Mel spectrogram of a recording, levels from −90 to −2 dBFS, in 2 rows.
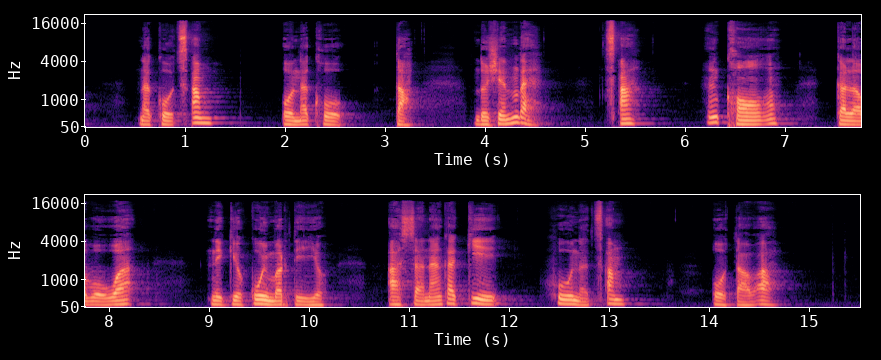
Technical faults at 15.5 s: none

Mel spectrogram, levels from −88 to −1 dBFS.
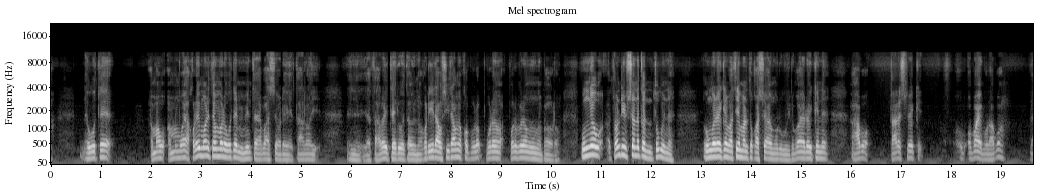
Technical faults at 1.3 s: Nellymoser compression

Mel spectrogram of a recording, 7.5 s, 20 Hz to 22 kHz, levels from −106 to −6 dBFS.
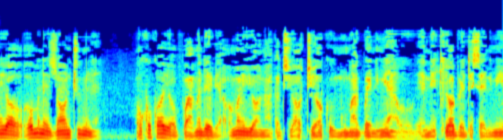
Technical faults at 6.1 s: transcoding between lossy codecs

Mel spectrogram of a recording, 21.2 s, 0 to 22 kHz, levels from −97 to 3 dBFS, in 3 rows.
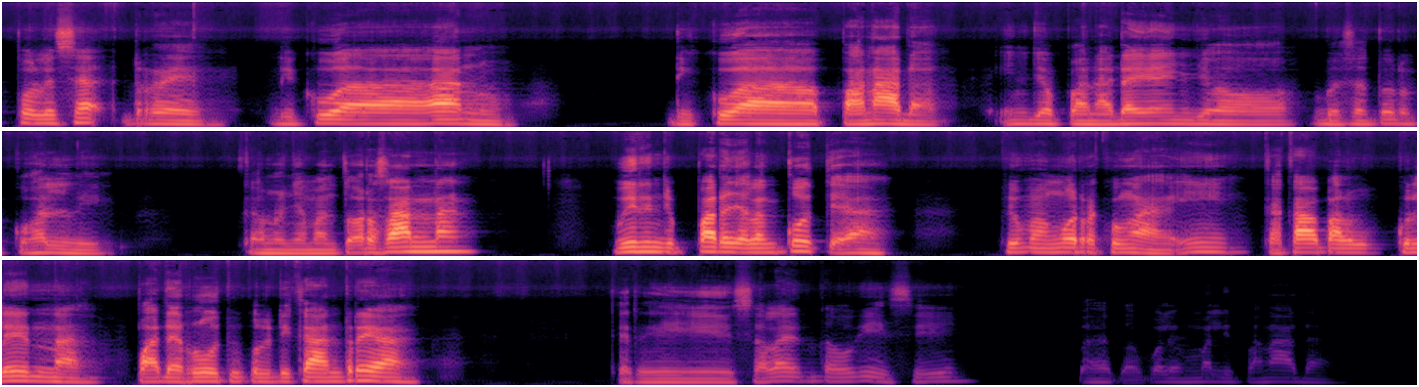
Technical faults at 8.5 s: none

